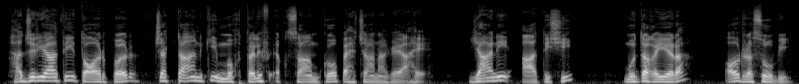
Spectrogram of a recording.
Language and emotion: Urdu, neutral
